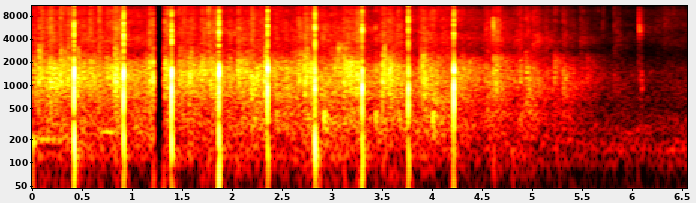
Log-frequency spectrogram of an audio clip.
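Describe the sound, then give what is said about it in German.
An audience applauds, a dense wash of many hands clapping with a steady rhythm of sharper claps, then the applause thins and fades out over the last couple of seconds. “Ja, lass uns mal einen fetten Applaus geben.”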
